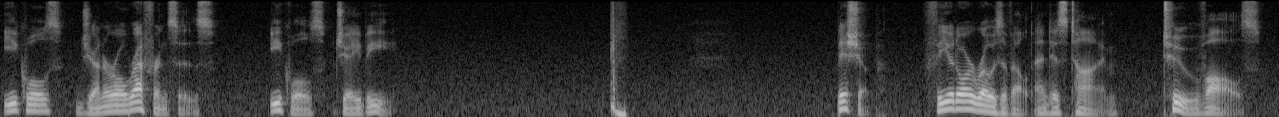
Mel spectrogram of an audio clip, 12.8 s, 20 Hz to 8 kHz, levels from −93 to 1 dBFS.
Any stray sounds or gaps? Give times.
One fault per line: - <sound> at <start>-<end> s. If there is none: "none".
- thud at 6.1-6.3 s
